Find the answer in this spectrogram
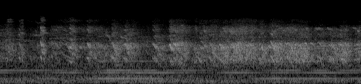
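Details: Flock of jackdaws perched in a tree in front of the setting full moon, giving a dense chatter of short, harsh overlapping calls with no clear rhythm, over a steady low electrical hum.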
